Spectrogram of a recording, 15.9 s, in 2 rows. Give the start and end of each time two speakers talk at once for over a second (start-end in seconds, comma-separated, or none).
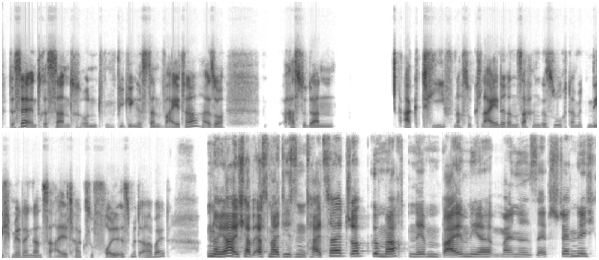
none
